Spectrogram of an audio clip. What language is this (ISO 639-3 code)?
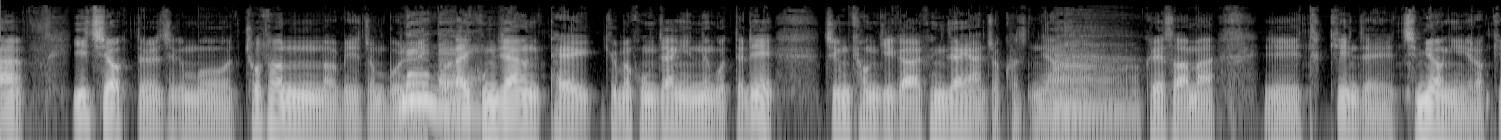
kor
